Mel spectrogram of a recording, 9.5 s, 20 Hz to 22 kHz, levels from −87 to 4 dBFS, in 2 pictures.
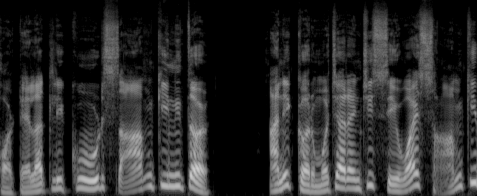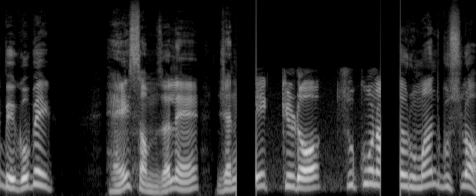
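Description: Speech clip: after "सामकी बेगोबेग हेंय समजलें", a 200 ms dropout at 7.13 s precedes duller audio capped near 5.1 kHz until 8.77 s, likely an input switched to a poorer device.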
